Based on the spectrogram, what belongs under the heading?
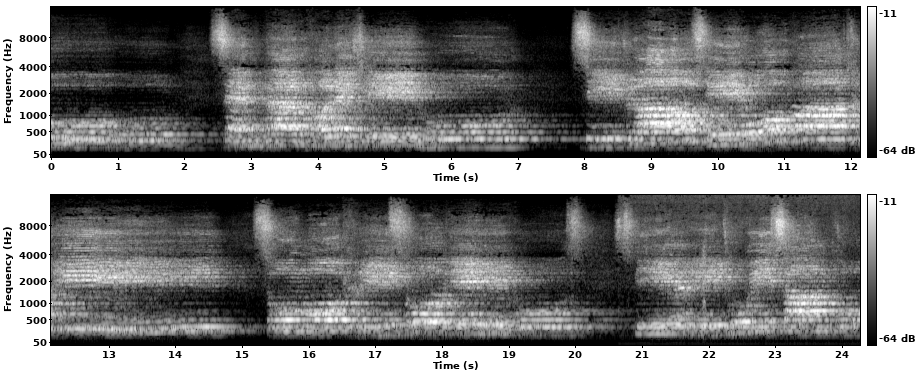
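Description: Background music: a choir singing a slow chant in long, held phrases, each several seconds long with short breaks between them.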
